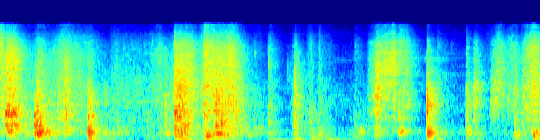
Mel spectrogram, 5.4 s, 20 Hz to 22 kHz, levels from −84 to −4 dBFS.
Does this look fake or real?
real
